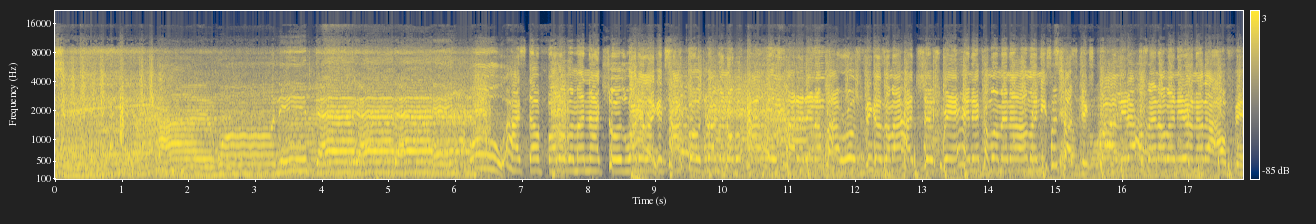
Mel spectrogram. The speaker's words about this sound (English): Flamin' Hot Nacho. They made the original hot. There you go. So he's in a pink car now. Here comes the rap.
